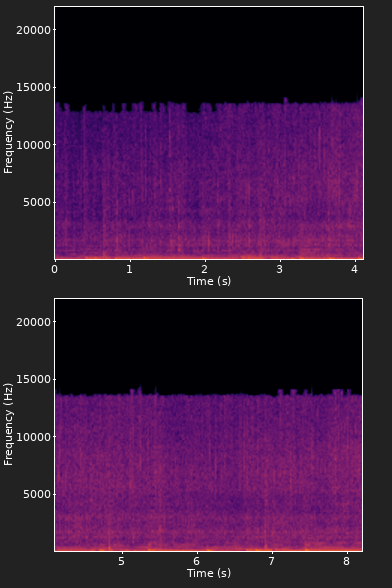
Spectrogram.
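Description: Sliced onion, diced peppers and garlic paste sizzling as they sauté in olive oil over high heat in an enamelled cast-iron pot, stirred with metal tongs that click against the pot now and then.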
